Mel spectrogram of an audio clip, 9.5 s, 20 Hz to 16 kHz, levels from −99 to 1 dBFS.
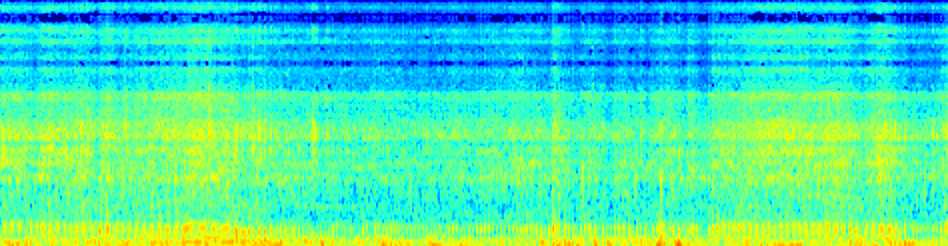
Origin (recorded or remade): recorded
